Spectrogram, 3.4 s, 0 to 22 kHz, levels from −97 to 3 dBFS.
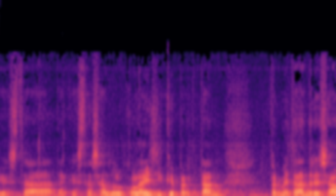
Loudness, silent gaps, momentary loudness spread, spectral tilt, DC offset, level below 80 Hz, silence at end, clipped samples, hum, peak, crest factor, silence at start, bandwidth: -27 LUFS; none; 10 LU; -6 dB/octave; under 0.1%; -38 dBFS; 0 s; under 0.1%; none; -8 dBFS; 18 dB; 0 s; 16 kHz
